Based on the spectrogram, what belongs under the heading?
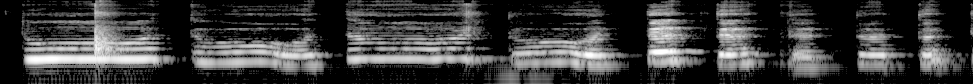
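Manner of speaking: long toots, then short chugging toots; two-note train toots breaking into quick short ones; train whistle imitation. Shown as a demonstration. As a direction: hoot like a train for the children. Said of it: "فاكرين صوت القطار عامل ازاي؟".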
